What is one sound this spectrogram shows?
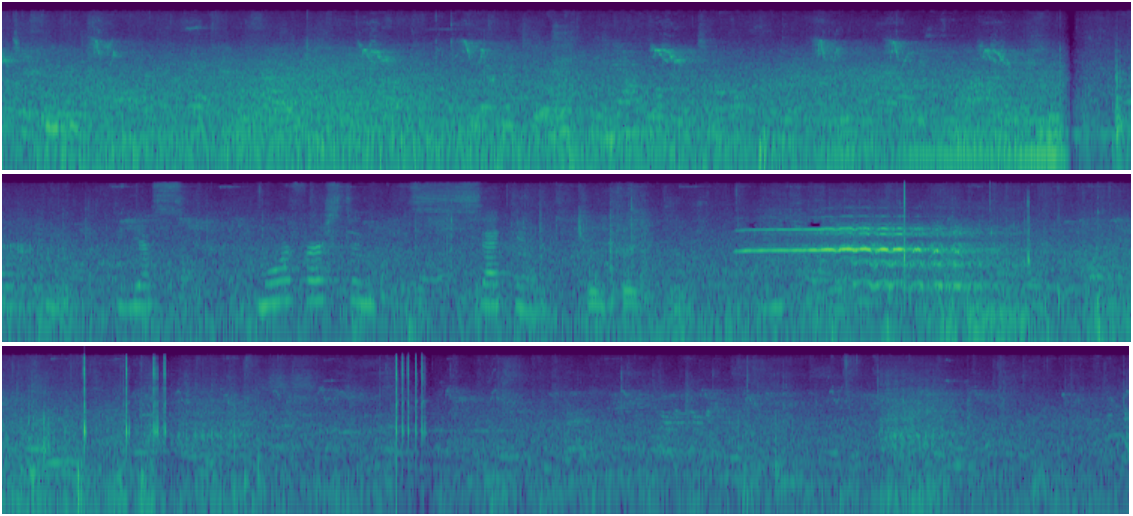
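A horse trots with soft, steady hoofbeats on soft dirt.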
